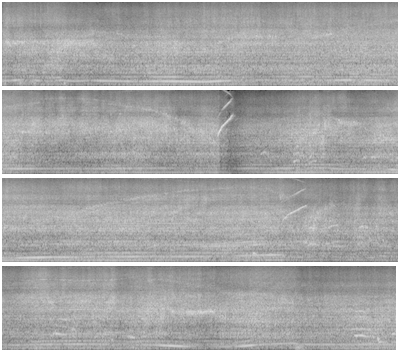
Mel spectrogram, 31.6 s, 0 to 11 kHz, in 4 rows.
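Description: Nissan Skyline R31 doing a burnout: the engine is held high, its note rising and dipping repeatedly, over the continuous screech of spinning rear tyres. A sudden sharp, loud crack comes about twelve seconds in.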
